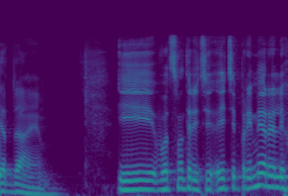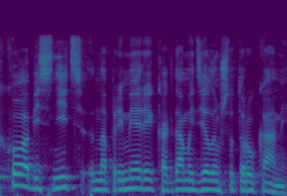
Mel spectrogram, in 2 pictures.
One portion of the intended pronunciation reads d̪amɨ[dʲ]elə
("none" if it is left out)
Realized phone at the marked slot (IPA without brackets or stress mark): dʲ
